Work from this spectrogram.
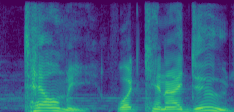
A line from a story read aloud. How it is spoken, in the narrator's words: Jonathan exclaimed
